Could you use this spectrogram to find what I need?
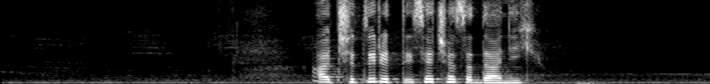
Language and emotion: Russian, neutral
